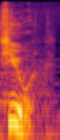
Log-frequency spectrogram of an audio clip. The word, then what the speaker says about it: Qi: They're pronounced Q.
